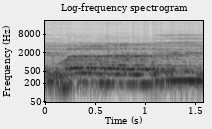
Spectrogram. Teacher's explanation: Wal lam tasdid dibaca nabir, ditinggikan dan ditekan. Wal ditinggikan ditekan tahan. Walladzi ujung lidah menyentuh ujung gigi seri atas.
